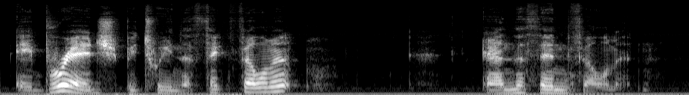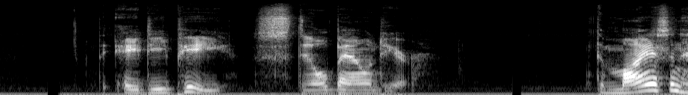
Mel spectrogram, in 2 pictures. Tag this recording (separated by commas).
Narration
